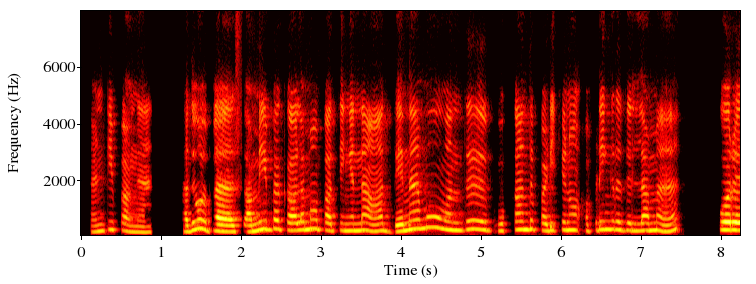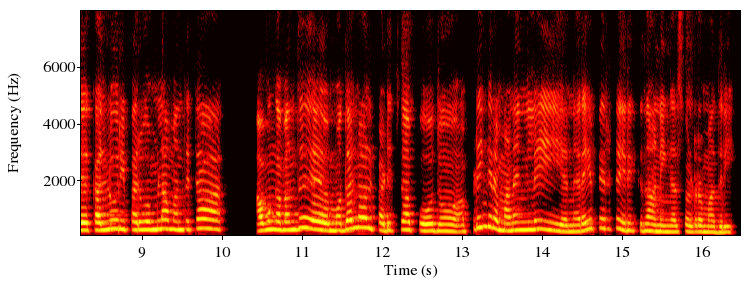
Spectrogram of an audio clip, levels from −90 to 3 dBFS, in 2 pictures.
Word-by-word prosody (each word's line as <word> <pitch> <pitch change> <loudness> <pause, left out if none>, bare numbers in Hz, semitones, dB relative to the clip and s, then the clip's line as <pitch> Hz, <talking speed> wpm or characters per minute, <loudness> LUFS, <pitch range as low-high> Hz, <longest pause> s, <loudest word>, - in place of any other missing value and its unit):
கண்டிப்பாங்க. 235 -2 -6 0.6
அதுவும் 290 +7 +1
இப்ப 240 -1 +4 0.3
சமீபகாலமா 280 +4 0
பார்த்தீங்கன்னா, 250 +1 -2 0.3
தினமும் 320 +8 +1
வந்து 270 +2 -2 0.4
உக்காந்து 285 +4 -2
படிக்கணும் 265 +2 -3
அப்படிங்கறது 280 +1 -3
இல்லாம 255 +1 -1 0.9
ஒரு 275 -1 +10 0.2
கல்லூரி 295 +3 +2
பருவம்லாம் 285 +2 +2
வந்துட்டா 290 +4 0 0.7
அவுங்க 285 +2 +3
வந்து 285 +5 +2 0.4
முதல் 300 +6 +1
நாள் 350 -2 +2
படிச்சா 255 +3 -2 0.2
போதும் 240 -1 +1
அப்படிங்கிற 360 - -3
மனநிலை 275 +4 0 0.4
நெறைய 255 +7 -1
பேர்ட்ட 330 -1 -7
இருக்குதான் 245 -2 -2
நீங்க 210 0 -2
சொல்ற 215 0 -2
மாதிரி. 195 0 -3
275 Hz, 105 wpm, -24 LUFS, 245-295 Hz, 0.9 s, ஒரு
